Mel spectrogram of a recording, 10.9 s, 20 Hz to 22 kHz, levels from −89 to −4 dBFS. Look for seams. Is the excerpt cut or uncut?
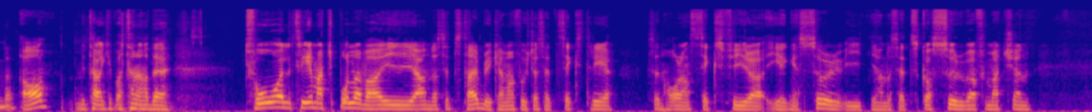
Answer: cut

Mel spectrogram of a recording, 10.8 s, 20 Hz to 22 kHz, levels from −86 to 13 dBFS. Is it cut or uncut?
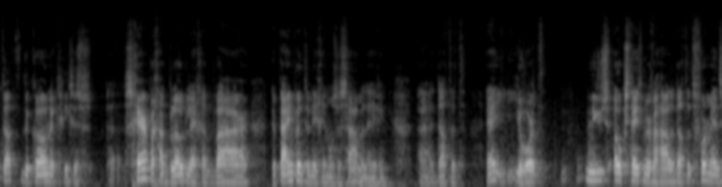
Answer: uncut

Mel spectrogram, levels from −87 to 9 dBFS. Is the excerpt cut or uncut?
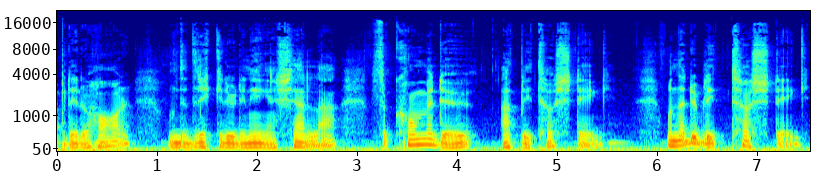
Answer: cut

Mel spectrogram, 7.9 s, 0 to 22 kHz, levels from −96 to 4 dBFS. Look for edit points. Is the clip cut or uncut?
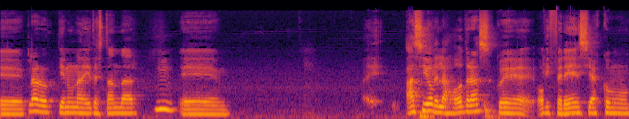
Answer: cut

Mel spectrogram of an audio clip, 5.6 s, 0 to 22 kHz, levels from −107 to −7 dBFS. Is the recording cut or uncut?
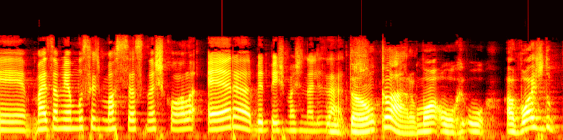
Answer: cut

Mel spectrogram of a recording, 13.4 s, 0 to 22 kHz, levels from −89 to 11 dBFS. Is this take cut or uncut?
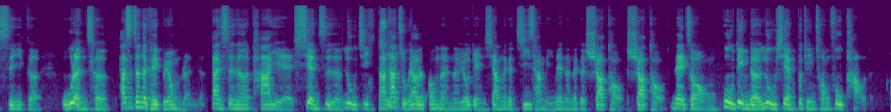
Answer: cut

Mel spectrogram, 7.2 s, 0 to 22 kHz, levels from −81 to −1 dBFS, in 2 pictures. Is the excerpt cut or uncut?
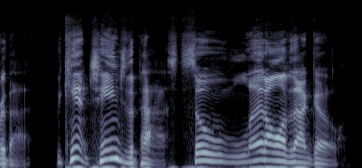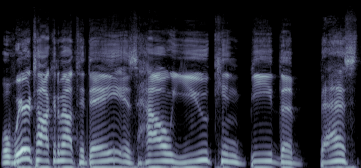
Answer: uncut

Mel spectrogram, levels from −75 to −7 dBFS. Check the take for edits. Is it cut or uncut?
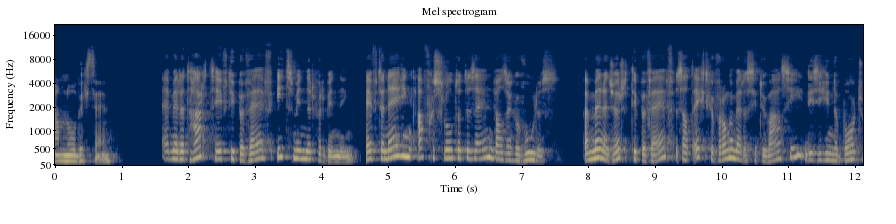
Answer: cut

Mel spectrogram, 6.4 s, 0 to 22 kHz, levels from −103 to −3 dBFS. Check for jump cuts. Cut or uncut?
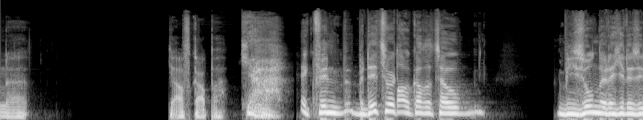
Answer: cut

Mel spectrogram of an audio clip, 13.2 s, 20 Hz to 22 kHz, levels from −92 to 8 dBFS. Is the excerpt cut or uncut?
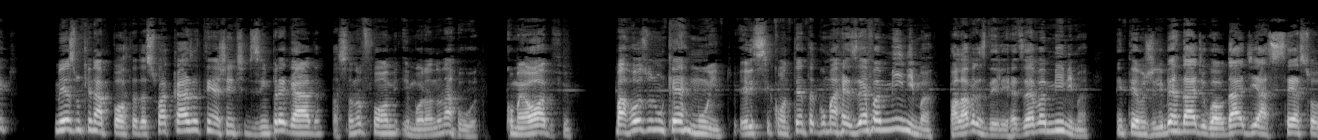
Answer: uncut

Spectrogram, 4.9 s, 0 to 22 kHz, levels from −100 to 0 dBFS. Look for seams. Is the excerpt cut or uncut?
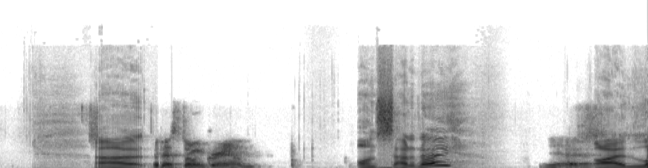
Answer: cut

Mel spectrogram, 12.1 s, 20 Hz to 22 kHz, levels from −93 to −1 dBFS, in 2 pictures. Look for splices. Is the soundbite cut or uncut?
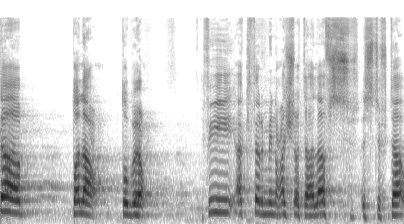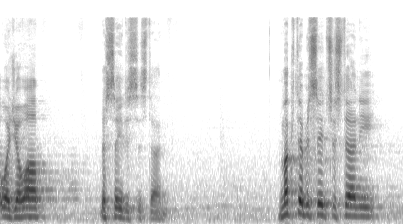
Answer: uncut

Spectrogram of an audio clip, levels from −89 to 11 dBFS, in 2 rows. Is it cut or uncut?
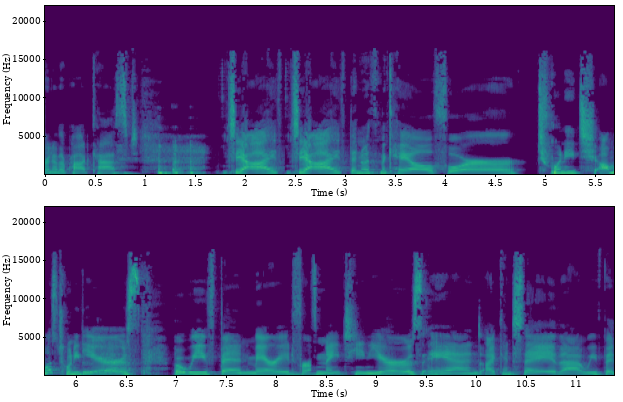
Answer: cut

